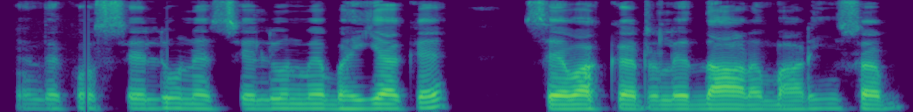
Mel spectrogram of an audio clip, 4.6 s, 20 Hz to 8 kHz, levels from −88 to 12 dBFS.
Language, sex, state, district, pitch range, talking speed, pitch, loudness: Magahi, male, Bihar, Gaya, 115-125 Hz, 185 wpm, 120 Hz, -18 LUFS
